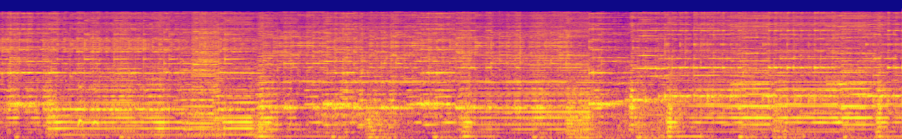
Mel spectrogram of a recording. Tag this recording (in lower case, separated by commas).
soundtrack music, music, theme music, bell, independent music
